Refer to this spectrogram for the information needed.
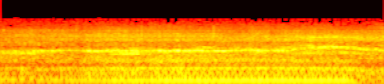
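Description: A steady, rushing wind roars throughout, with a wavering mid-pitched howl rising and falling over a low rumbling drone, like a dust storm blowing without letup.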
